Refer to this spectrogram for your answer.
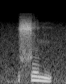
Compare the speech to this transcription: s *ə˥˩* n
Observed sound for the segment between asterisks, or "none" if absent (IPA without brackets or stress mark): ə˥˩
